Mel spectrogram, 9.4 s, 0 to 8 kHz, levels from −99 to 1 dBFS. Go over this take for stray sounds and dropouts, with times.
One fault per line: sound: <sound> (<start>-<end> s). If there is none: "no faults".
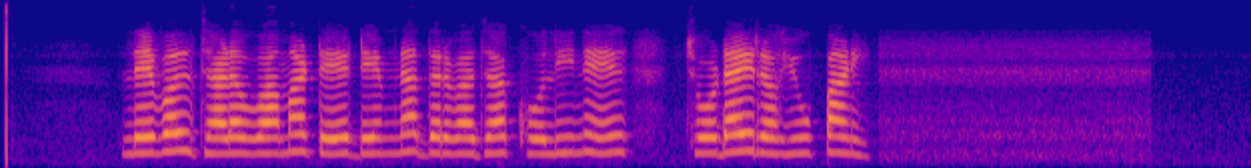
no faults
